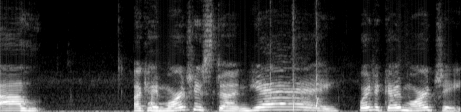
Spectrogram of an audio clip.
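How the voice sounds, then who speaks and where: With an American accent, a woman of fairly high pitch speaks very slowly using lively intonation. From Virginia, US South (Petersburg area south of Richmond). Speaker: crafting instructor and stamp seller. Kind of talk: live craft tutorial with casual chat. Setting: home craft room, livestream. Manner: casual, chatty.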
